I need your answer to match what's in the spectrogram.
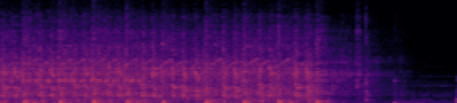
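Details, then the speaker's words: Race car engine during frantic final race prep catches with uneven firing pulses for about three seconds, then fades and dies. A plug/line had come off, probably from the shaking, and was blamed for it running briefly then stopping. Stall from a vacuum leak. "oh wait the pl came off that's probably why it's run for a bit and then stopped"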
